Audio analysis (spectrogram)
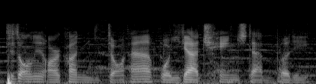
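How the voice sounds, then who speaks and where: A man's voice: lowish voice, little pitch movement, fast talker, over music. A man giving casual, offhand reaction commentary as he streams a video game. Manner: offhand, chatty.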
